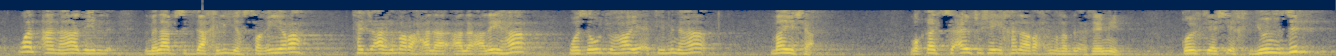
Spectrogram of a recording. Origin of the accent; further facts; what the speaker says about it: Saudi Arabia; ومما يذكر فيحمد أن بلدنا المملكة العربية السعودية أنها ردت ذلك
